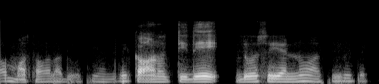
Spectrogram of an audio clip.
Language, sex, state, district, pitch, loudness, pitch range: Kannada, male, Karnataka, Bangalore, 125 Hz, -19 LUFS, 120-135 Hz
